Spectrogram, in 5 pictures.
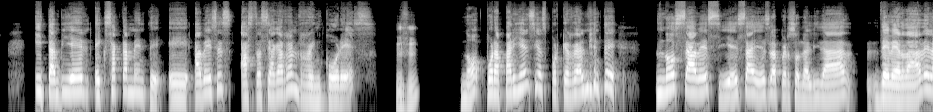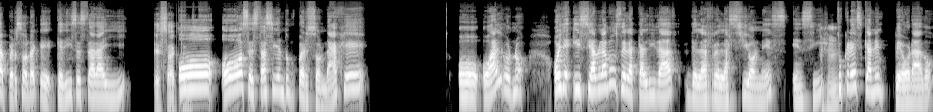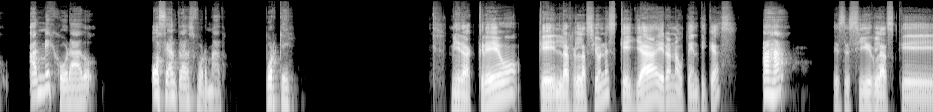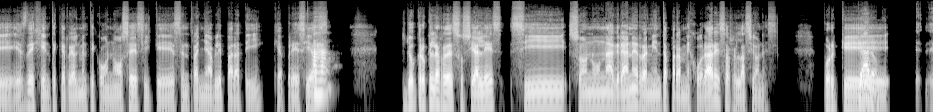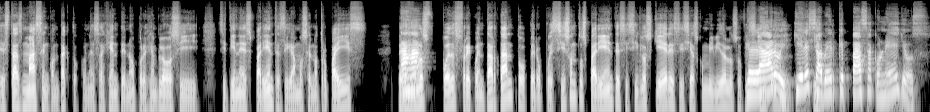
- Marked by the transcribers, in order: laughing while speaking: "realmente"; other background noise
- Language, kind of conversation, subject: Spanish, podcast, ¿Cómo cambian las redes sociales nuestra forma de relacionarnos?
